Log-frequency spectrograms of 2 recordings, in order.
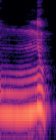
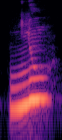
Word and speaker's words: nous: Nous, il y a une lettre muette à la fin, le S, mais qu'on prononce pas. Alors, tu peux l'apprendre en disant nous.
